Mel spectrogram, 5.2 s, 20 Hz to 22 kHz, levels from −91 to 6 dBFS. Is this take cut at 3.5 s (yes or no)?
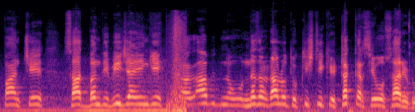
no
